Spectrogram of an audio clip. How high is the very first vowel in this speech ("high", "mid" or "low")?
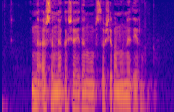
high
